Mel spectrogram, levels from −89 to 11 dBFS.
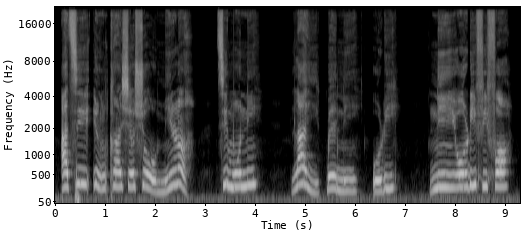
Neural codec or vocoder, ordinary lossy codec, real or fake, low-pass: vocoder, 48 kHz, 128 mel bands, Vocos; none; fake; none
